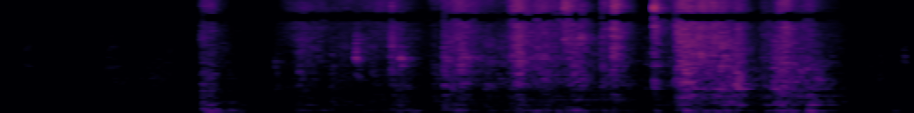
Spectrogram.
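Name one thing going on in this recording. Plastic wrapping crinkles and rustles loudly as it is handled.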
